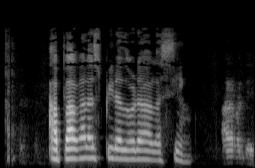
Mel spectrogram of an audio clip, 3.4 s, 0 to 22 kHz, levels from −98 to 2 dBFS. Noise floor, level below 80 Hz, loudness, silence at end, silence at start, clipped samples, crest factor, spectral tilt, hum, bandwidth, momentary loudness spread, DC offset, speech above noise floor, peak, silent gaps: -67 dBFS; -88 dBFS; -27 LUFS; 0 s; 0.65 s; under 0.1%; 22 dB; -4 dB/octave; none; 11 kHz; 20 LU; under 0.1%; 40 dB; -6 dBFS; none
